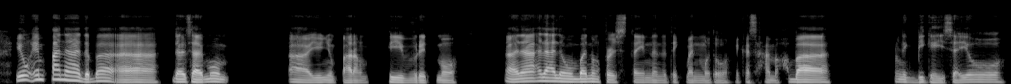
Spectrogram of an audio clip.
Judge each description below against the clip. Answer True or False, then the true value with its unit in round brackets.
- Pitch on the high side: False (110 Hz)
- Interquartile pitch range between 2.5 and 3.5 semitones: False (4.4 semitones)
